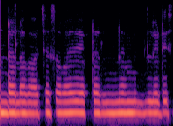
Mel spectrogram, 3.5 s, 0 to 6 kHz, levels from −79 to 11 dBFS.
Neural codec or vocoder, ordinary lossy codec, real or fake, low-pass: none; Opus, 24 kbps; real; 5.4 kHz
